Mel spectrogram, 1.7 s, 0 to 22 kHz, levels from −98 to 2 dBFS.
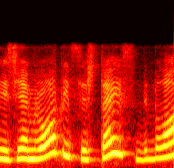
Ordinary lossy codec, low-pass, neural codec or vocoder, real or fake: Opus, 32 kbps; 7.2 kHz; codec, 16 kHz, 0.5 kbps, FunCodec, trained on LibriTTS, 25 frames a second; fake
